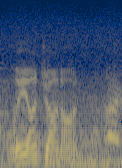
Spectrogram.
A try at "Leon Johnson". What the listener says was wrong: That's how you pronounce it without the S, huh?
